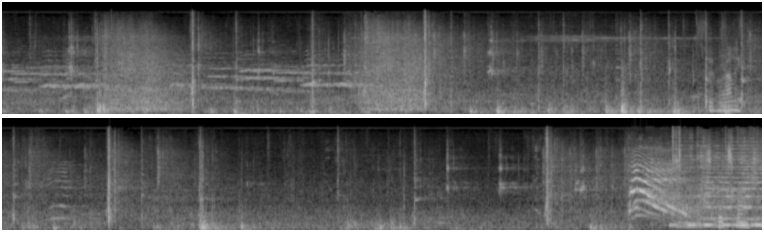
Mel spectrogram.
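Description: Badminton rally: a run of sharp, irregular shuttlecock strikes off the rackets, with voices calling out in the first few seconds. Just before the end, a rising whoosh leads into music.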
